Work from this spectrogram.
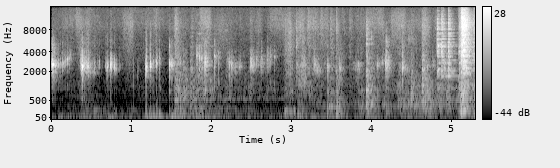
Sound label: clang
